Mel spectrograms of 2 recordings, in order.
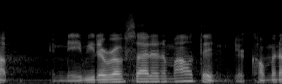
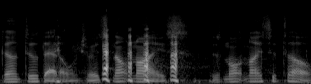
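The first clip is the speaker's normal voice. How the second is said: put-on English lady's voice; 4 semitones higher than usual. Quoting what an English lady would say to him, imitating an English lady. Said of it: "from a certain English lady say".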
